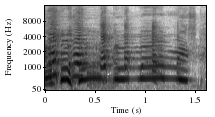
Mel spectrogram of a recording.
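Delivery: extremely high, drawn-out sobbing wail; mock wail. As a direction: stretch it into a comic wail. Retelling crying at slide. (lamento exagerado, muy agudo y lento)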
